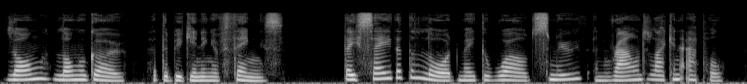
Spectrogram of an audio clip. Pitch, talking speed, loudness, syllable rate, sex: 210 Hz, 175 wpm, -17 LUFS, 4.2 syllables/s, female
